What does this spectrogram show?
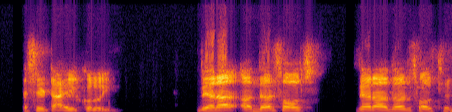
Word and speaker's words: acetylcholine: The spelling might be wrong. The pronunciation is acetylcholine.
